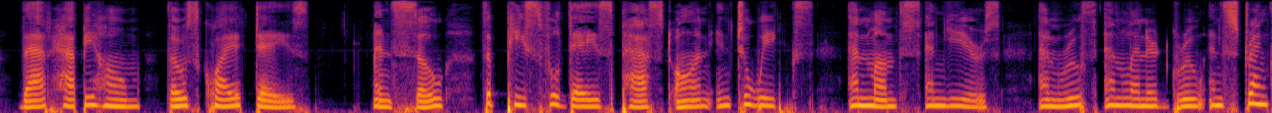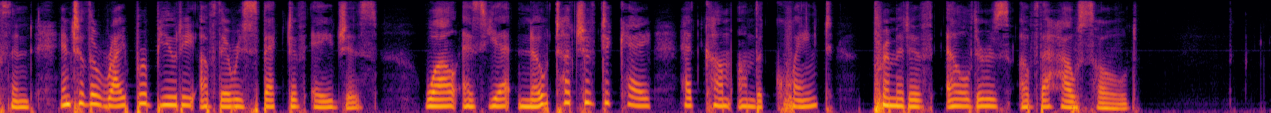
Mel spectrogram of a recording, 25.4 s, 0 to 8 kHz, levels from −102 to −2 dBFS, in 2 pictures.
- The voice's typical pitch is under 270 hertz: Yes, medium, 185 Hz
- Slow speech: Yes, slow, 120 wpm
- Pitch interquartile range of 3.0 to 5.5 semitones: No, narrow, 2.5 semitones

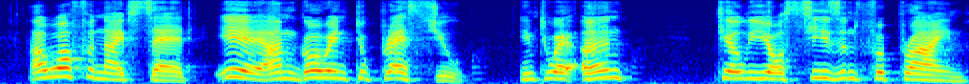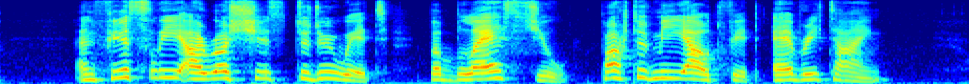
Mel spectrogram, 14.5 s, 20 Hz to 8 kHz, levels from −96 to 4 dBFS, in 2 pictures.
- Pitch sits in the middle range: No, high, 220 Hz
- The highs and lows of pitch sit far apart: No, average, 3.8 semitones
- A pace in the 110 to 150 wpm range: Yes, average, 140 wpm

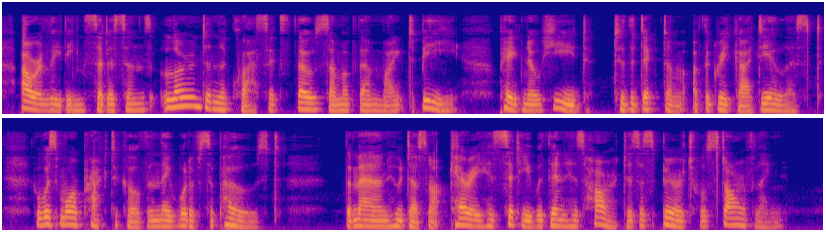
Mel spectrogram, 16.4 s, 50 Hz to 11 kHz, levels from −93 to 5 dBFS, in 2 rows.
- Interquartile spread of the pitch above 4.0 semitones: No, average, 2.8 semitones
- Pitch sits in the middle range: No, low, 130 Hz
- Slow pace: No, average, 170 wpm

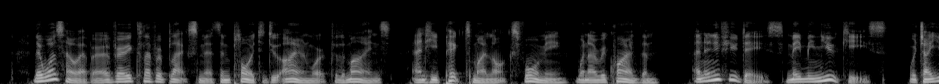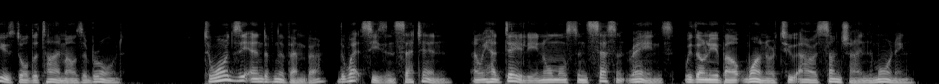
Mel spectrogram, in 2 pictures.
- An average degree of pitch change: No, wide, 6.2 semitones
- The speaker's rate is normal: No, fast, 230 wpm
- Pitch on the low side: Yes, low, 105 Hz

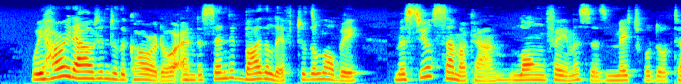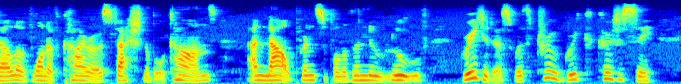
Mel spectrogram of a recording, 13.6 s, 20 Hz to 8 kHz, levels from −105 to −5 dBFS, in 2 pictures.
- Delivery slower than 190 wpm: Yes, average, 175 wpm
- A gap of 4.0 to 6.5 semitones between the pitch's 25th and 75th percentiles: No, average, 3.5 semitones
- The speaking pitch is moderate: Yes, medium, 175 Hz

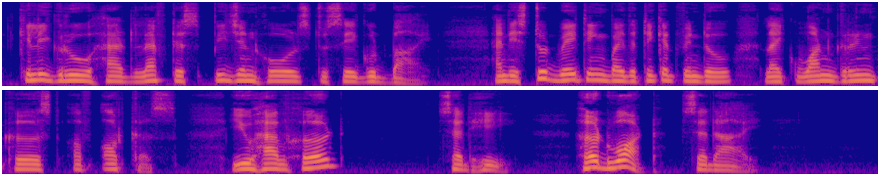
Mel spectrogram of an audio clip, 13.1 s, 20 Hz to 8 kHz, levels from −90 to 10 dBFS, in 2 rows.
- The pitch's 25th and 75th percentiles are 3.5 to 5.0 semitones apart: No, average, 2.8 semitones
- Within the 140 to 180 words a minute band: Yes, average, 170 wpm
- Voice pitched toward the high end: No, medium, 140 Hz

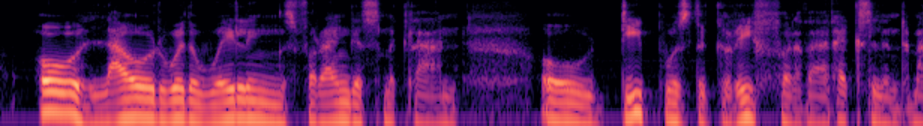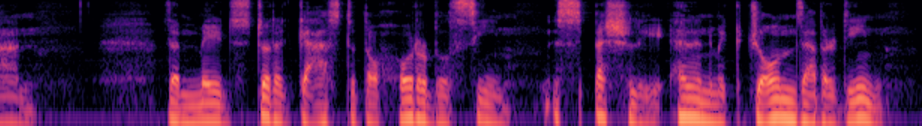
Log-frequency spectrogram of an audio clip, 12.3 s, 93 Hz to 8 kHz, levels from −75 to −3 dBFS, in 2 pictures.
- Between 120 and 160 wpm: Yes, average, 140 wpm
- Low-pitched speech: Yes, low, 105 Hz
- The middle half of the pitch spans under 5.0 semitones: Yes, average, 3.7 semitones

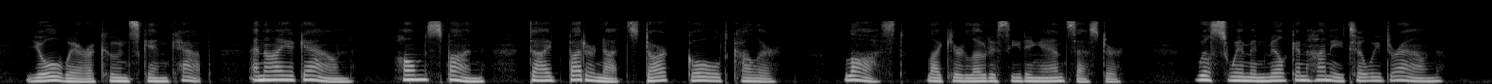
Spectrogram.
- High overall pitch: No, medium, 160 Hz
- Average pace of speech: No, slow, 120 wpm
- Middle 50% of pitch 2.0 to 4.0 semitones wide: No, average, 4.4 semitones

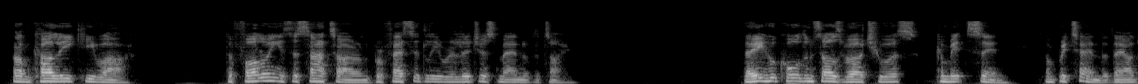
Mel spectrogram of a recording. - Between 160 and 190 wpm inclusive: Yes, average, 165 wpm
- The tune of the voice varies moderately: Yes, average, 4.2 semitones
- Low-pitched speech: Yes, low, 125 Hz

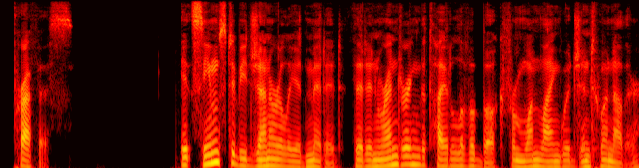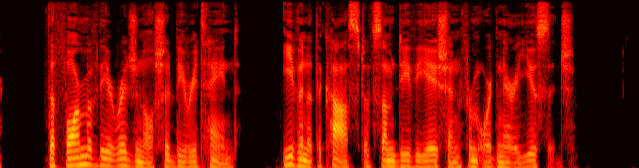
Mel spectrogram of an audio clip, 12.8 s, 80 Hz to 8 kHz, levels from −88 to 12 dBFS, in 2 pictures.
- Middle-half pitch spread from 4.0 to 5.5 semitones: No, average, 3.1 semitones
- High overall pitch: No, low, 105 Hz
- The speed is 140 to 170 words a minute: No, average, 180 wpm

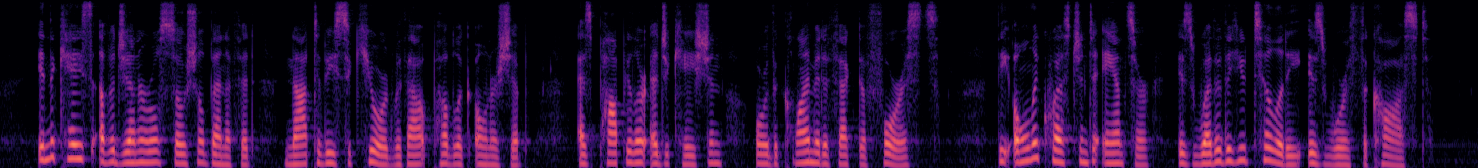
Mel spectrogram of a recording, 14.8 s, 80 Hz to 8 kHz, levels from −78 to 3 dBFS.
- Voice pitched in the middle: Yes, medium, 170 Hz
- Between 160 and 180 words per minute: No, average, 150 wpm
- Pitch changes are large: No, average, 3.7 semitones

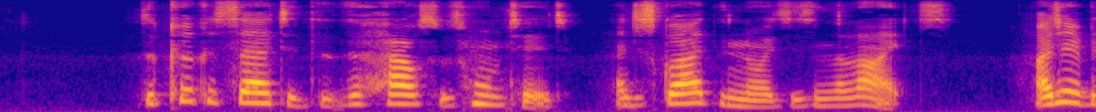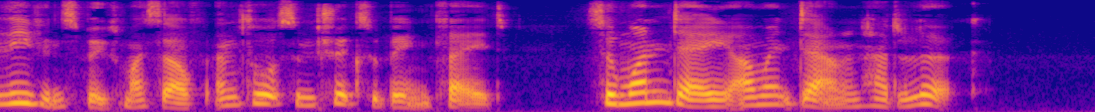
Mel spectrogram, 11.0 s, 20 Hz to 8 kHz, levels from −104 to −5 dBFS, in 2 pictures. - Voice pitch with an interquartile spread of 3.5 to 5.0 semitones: No, wide, 5.4 semitones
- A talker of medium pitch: No, high, 245 Hz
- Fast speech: Yes, fast, 210 wpm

